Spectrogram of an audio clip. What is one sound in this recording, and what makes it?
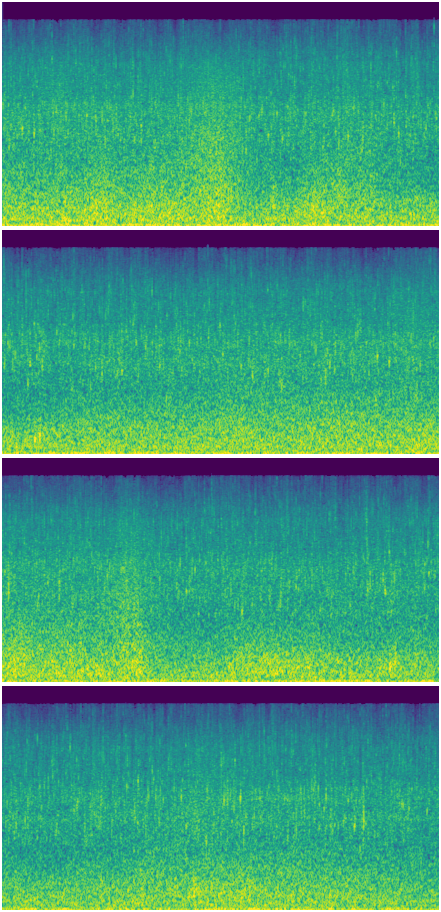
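Air bubbles fizz and gurgle steadily in water.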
